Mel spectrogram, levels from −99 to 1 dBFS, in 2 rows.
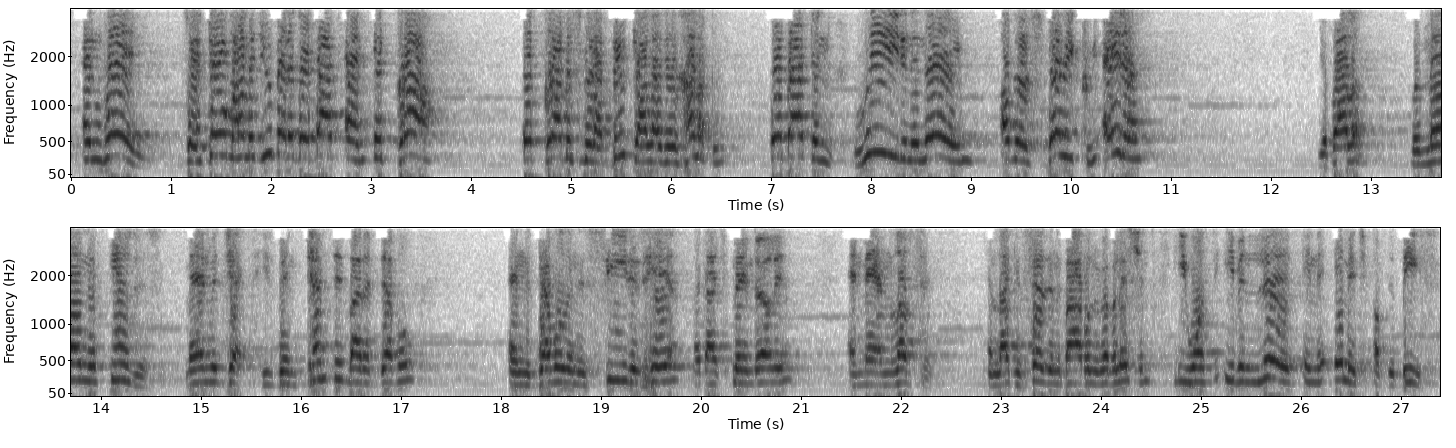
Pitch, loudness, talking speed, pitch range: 220 Hz, -19 LUFS, 160 wpm, 190-270 Hz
